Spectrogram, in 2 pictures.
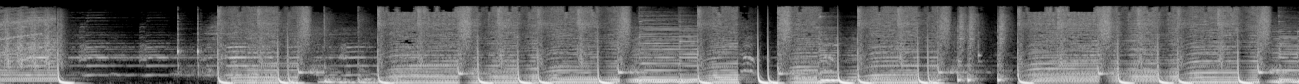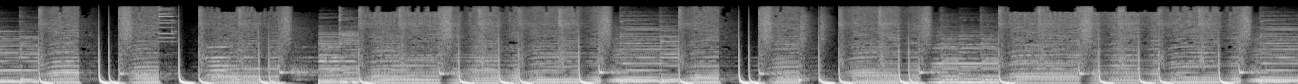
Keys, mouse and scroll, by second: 0.6 w, 2.9 shift+Num_Lock, 12.5 BackSpace, 15.3 shift+a, 17.0 shift+2, 18.4 BackSpace, 18.7 2, 20.8 click.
